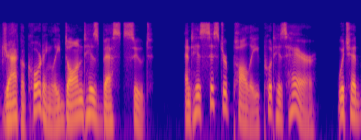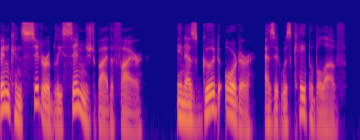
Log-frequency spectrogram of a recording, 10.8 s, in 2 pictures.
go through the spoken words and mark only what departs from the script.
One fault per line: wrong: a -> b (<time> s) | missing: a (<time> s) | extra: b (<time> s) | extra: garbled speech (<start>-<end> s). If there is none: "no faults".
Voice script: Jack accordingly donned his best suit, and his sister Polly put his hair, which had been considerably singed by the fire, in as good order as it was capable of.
no faults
